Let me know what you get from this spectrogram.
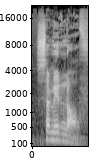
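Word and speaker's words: Smirnov: अब ये देखें, इसमें भी जो है वो वी है लेकिन हम इसको नॉफ बोलेंगे। नॉफ जो है वो नहीं बोलेंगे क्योंकि रशियन के अंदर जो वी है वो फे की साउंड जो है वो क्रिएट करता है।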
